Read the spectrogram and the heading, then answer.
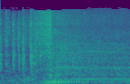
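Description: An old German car engine, left sitting unused for a long time, starts up: a few quick rough pulses give way to a louder rumble that catches and settles into a steady run.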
